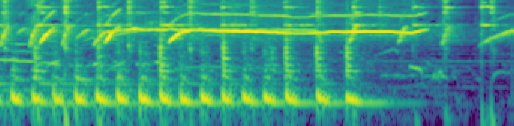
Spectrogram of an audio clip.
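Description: Therukoothu folk accompaniment: a drum beaten evenly about five strokes a second, under a high, piercing wind instrument. The wind instrument glides up in short calls, then holds one long high note. Drum and pipe stop together just before the end.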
